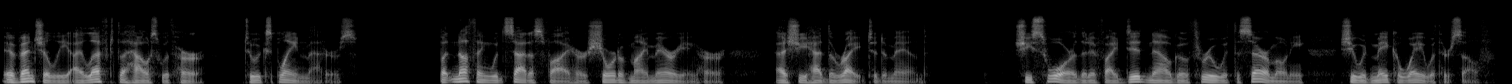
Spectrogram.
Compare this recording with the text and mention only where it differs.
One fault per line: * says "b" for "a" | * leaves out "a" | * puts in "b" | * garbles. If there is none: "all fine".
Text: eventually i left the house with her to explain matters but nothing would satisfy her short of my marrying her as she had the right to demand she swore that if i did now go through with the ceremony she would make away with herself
all fine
